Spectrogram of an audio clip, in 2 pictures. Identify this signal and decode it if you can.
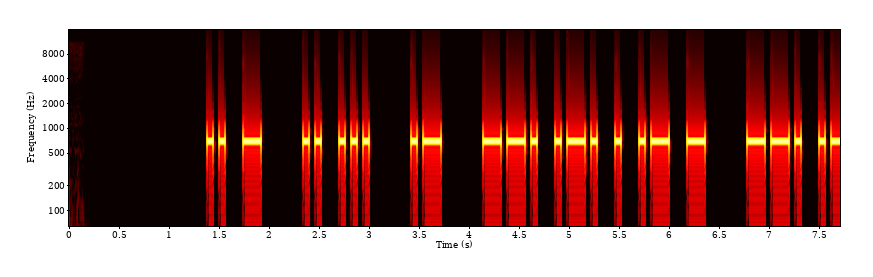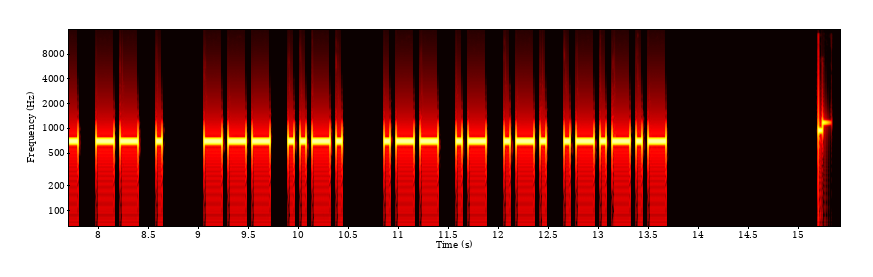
Morse code, heard as a keyed tone, about 20 wpm, 700 Hz. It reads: IT IS A GREAT GAME OF WAR.
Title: Sentences from Top 1000 Words - Review Part 3 - 20wpm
